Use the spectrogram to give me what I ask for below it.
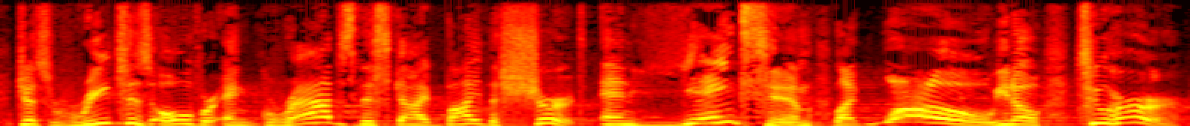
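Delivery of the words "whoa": high, loud yanking whoa; playful shouted whoa; mock whoa shout. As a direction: shout it as the sudden yank. Daughter yanks man's shirt.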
